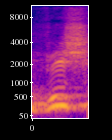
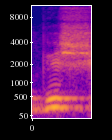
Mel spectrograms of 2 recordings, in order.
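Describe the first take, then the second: First: The word begins with a v sound. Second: The word begins with a b sound. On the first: The speaker calls it right. "विष है" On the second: The speaker calls it wrong. "विष शब्द नहीं है"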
